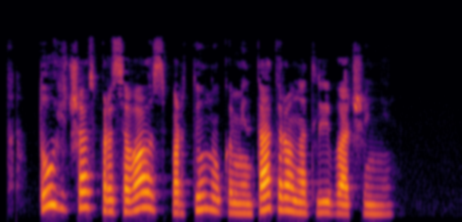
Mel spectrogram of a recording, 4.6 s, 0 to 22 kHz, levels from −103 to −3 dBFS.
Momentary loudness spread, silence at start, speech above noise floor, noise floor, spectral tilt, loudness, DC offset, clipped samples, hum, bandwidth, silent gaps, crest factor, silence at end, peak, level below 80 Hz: 11 LU; 0.4 s; 58 dB; -86 dBFS; -4.5 dB/octave; -28 LUFS; under 0.1%; under 0.1%; none; 11 kHz; none; 22 dB; 0.75 s; -6 dBFS; -86 dBFS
